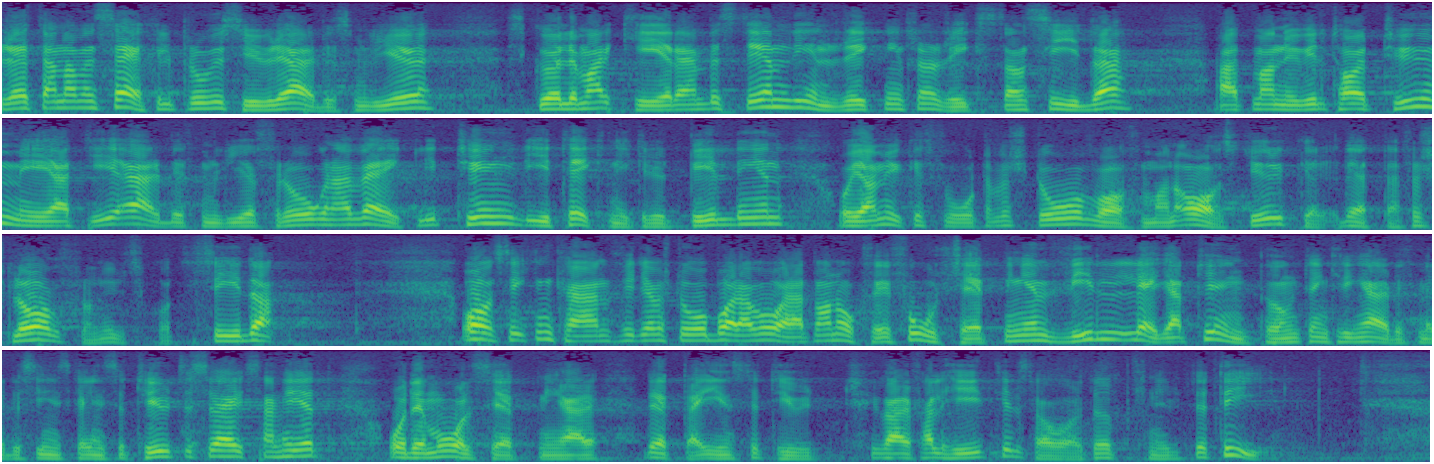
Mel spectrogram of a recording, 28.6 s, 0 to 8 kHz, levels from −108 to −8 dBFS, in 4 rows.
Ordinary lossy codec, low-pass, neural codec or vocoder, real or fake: none; none; none; real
